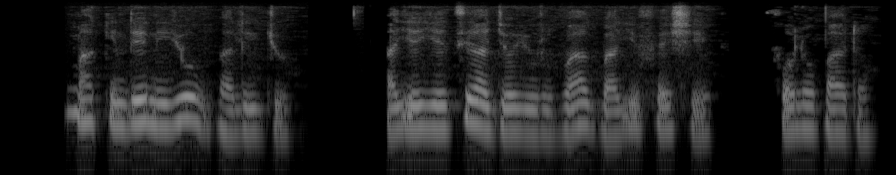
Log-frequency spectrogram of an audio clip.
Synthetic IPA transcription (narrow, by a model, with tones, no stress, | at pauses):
mã˦kĩ˧˦de˦nĩ˧joː˦˨ɡ͡ba˨le˧d͡ʒo˨ | a˨jɛ˧jɛ˧ti˦a˦˨d͡ʒɔ˧jo˨ɾu˨ba˨˦˨ɡ͡ba˨˦jḭ˦fɛ˦ʃe˧ | fɔ˦lɔ˦ɡ͡ba˦dɔ̃˧˨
